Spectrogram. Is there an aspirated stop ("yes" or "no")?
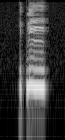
no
